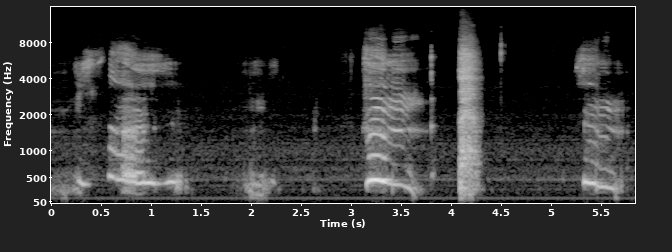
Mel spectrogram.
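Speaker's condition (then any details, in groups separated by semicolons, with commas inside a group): Cerebral palsy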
